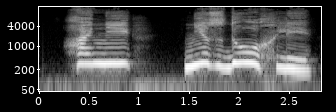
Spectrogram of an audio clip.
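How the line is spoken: Uncertain drawl. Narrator (Russian): неуверенно протянула Беата

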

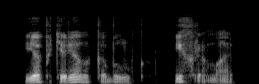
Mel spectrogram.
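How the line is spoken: Calm. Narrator (Russian): спокойно сказала

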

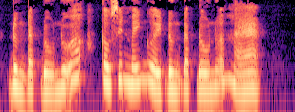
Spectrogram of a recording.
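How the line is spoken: Crying, pleading. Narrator (Vietnamese): khóc lóc

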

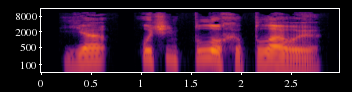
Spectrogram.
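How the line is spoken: Trembling confession. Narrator (Russian): дрожащим голосом сознался Китлим

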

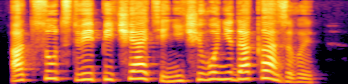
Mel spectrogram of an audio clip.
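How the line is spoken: Shrill squeal. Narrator (Russian): взвизгнул маркиз

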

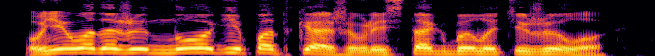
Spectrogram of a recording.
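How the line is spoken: Wailing. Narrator (Russian): вопил Хегланд

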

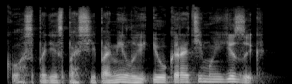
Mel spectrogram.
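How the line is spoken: Whisper. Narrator (Russian): шепнула она

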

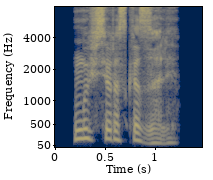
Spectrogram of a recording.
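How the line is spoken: Sigh. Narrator (Russian): вздохнула Лиза

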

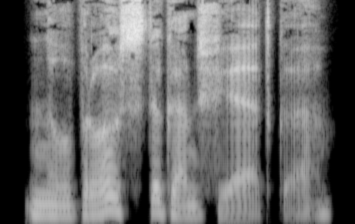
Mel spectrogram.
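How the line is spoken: Creaky ghostly voice. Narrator (Russian): Проскрипел у меня за спиной почтенный призрак портной

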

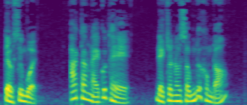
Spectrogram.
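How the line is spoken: Sudden shout. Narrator (Vietnamese): Chợt Minh Hà quát

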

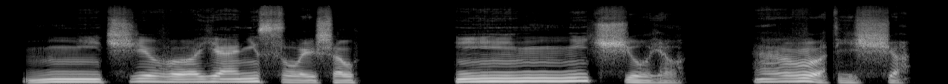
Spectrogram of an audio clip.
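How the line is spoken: Slow, deliberate, defiant. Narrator (Russian): Медленно, с расстановкой, выговорил со странным вызовом в голосе

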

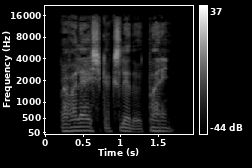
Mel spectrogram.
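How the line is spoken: Whisper. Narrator (Russian): прошептал

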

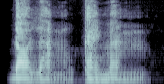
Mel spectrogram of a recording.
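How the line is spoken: Hesitant. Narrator (Vietnamese): Ông Thái ngập ngừng

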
